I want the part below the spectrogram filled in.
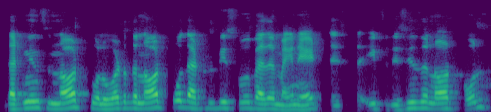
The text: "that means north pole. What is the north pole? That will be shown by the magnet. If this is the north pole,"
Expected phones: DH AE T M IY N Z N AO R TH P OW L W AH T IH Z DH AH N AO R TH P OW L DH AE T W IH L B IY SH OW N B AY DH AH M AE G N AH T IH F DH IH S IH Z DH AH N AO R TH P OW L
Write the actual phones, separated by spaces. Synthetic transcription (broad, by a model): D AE T M IY N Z N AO R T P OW L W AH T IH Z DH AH N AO R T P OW L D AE T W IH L B IY S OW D B AY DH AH M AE G N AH T IH F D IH S IH Z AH N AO R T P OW L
